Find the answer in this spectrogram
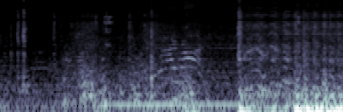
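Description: A car engine starts and runs with a steady low rumble that comes in about a second in and gets noticeably louder near the end, with voices over it.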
